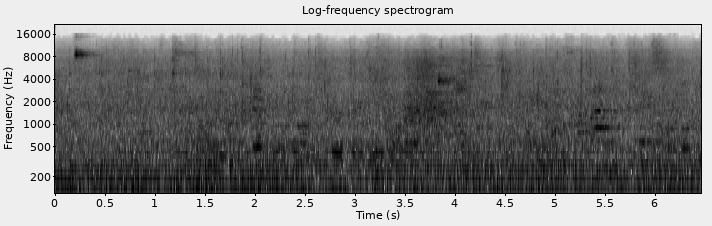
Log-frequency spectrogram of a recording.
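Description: Suitcase wheels roll over a hard floor.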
